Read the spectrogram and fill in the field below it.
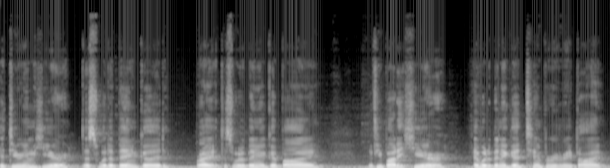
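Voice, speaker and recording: A man is speaking. The room adds audible echo. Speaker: crypto investing vlogger. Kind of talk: casual market commentary.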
